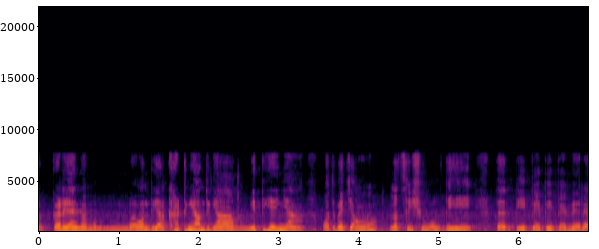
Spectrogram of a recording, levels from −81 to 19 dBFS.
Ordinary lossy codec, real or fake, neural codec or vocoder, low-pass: none; fake; codec, 16 kHz, 16 kbps, FreqCodec, smaller model; none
